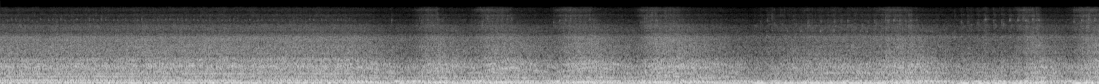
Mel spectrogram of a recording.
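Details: Jeep CJ-7 fed fuel into the carburetor in cold wind. Rough, loping idle with dropouts about every second and one cylinder dead from an unplugged plug wire. Misfire.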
